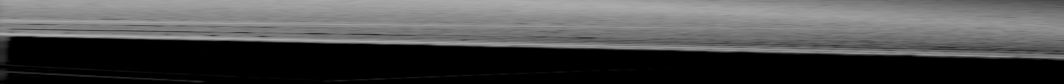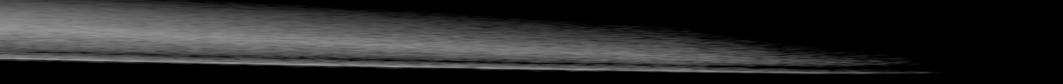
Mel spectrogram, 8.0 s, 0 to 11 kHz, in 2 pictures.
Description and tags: Noisy Neighbour 1
rising, sound-effect, riser, sweeper, sweep, sweeping, effect, fx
